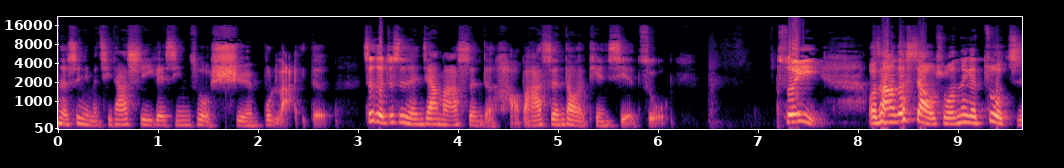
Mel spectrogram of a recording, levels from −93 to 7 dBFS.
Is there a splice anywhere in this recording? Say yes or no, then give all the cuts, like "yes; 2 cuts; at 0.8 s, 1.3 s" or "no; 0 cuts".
yes; 1 cut; at 3.8 s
